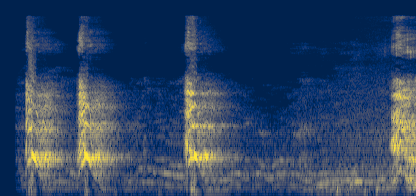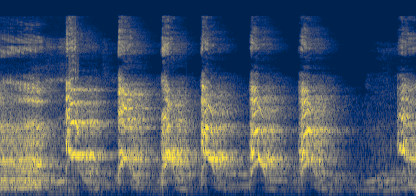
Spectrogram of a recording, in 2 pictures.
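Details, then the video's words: Angry white dog barking loudly: harsh, broad barks, three spaced ones then a rapid run of about eight barks roughly every half second after a short pause filled with softer growly sounds. "Angry white dog barking loudly"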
